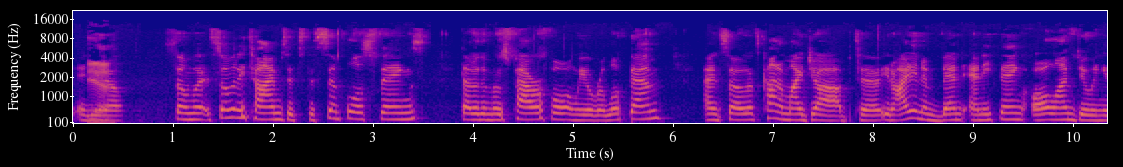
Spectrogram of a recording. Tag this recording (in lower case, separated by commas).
speech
